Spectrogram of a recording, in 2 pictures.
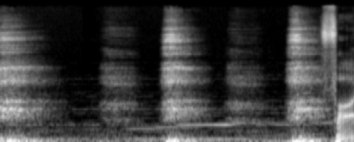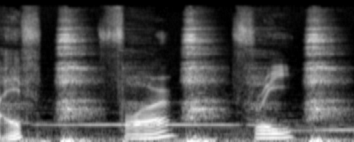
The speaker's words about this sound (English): Power breathing. Double speed.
